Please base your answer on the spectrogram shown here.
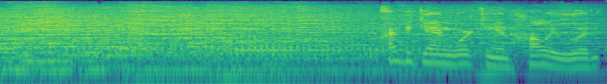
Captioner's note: lively orchestral music; helicopter flying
